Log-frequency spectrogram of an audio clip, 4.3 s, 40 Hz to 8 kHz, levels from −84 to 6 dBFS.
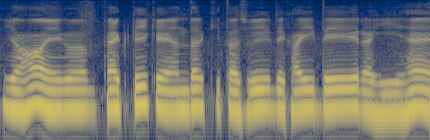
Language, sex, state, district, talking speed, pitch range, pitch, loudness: Hindi, male, Uttar Pradesh, Lalitpur, 155 wpm, 130-140 Hz, 135 Hz, -15 LUFS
